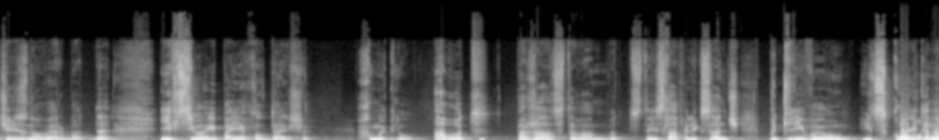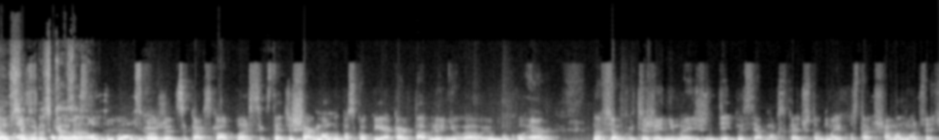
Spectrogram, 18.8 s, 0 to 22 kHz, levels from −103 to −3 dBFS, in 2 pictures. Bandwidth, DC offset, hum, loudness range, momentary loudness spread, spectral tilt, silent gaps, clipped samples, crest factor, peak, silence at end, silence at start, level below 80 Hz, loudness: 16.5 kHz; under 0.1%; none; 6 LU; 11 LU; -6 dB/octave; none; 0.1%; 14 dB; 0 dBFS; 0 s; 0 s; -50 dBFS; -14 LUFS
